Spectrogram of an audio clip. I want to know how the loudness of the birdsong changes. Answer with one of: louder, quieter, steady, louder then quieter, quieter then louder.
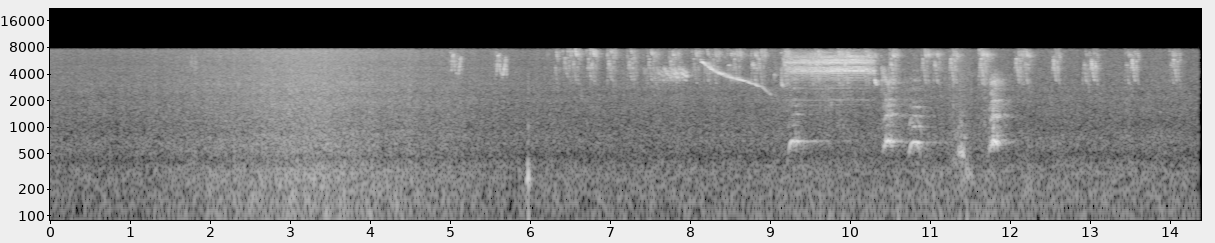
louder then quieter.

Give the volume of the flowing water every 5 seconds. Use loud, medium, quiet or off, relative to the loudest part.
loud, medium, medium.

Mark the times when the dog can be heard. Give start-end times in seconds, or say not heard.
9.2-12.1.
